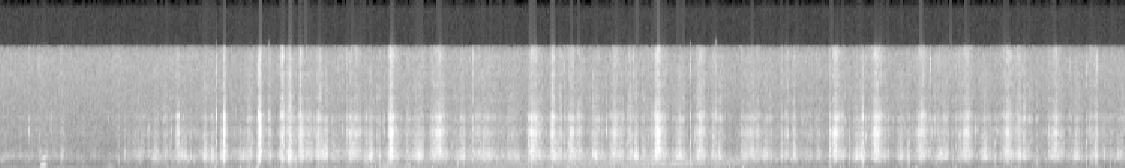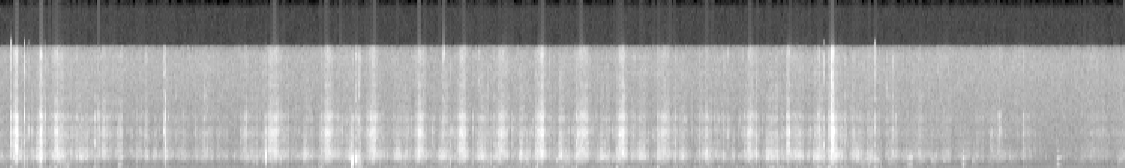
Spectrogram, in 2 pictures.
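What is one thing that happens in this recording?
An animal's paws patter and scuff on a path close by.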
